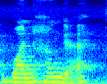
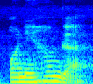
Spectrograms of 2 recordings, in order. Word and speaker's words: Onehunga: on a map and it looked like One Hunger, and it's actually Onehunga. And then another example, Remura is actually Remuera.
